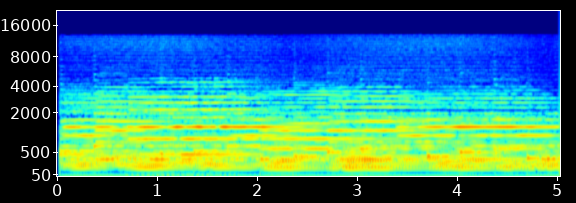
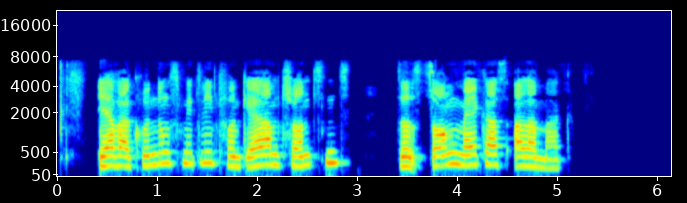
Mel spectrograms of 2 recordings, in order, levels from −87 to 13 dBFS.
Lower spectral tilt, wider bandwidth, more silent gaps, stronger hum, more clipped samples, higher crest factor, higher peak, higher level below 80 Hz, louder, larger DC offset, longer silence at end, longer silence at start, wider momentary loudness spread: about the same, -6 dB/octave vs -5 dB/octave; first, 13.5 kHz vs 7.6 kHz; second, none vs 0.32-0.41 s, 3.23-3.40 s; neither; neither; second, 12 dB vs 18 dB; about the same, -2 dBFS vs -2 dBFS; first, -50 dBFS vs -64 dBFS; first, -14 LUFS vs -17 LUFS; first, 0.8% vs under 0.1%; second, 0 s vs 1.1 s; about the same, 0.05 s vs 0.15 s; second, 5 LU vs 10 LU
